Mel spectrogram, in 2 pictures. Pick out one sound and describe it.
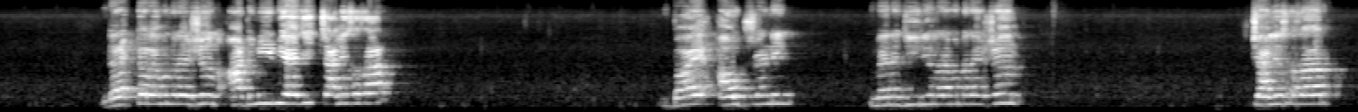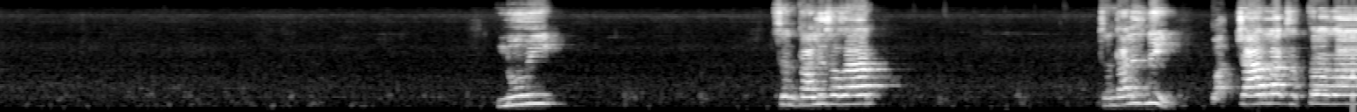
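A middle-aged man lectures calmly, in short bursts with pauses.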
